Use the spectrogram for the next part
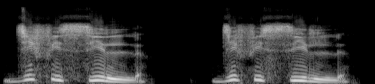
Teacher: O L em crioulo, ele não tem som de U, como em português, mas sim de L mesmo.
